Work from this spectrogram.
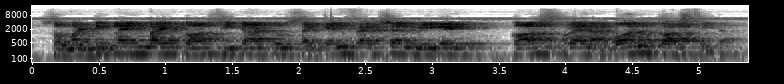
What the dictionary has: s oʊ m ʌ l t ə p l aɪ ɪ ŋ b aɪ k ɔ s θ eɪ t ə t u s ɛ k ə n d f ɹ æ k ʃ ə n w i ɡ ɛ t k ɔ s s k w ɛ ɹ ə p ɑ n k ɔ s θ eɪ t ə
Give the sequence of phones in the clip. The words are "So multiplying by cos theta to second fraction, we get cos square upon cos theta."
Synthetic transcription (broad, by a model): s oʊ m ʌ l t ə p l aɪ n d b aɪ k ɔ s f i t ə t u s ɛ k ə n d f ɹ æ k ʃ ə n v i ɡ ɛ t k ɔ s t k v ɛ ɹ ə p ɑ n k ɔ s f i t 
